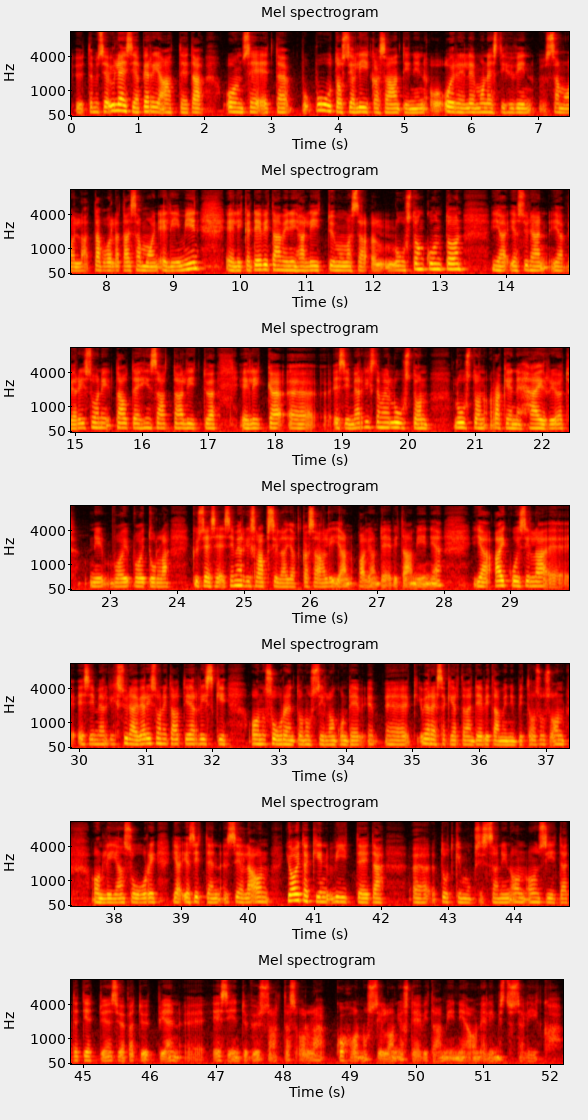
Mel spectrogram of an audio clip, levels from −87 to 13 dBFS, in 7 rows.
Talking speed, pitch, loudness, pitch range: 105 wpm, 170 Hz, -22 LUFS, 160-180 Hz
